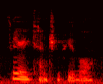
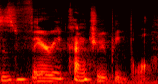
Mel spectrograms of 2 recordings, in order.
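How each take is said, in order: First: Much softer repeat of very country people; an under-the-breath echo of very country people. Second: Said in the usual way. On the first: Real, not acted. Quiet repeat for emphasis.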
